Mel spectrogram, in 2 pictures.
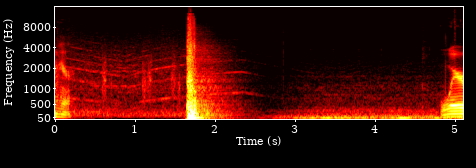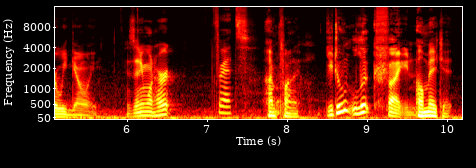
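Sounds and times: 
speech: 0.1 - 0.3, 4.8 - 10.1
car door of a non-civilian vehicle slamming: 1.6 - 2.2
low steady rumble inside a vehicle: 2.7 - 10.1.

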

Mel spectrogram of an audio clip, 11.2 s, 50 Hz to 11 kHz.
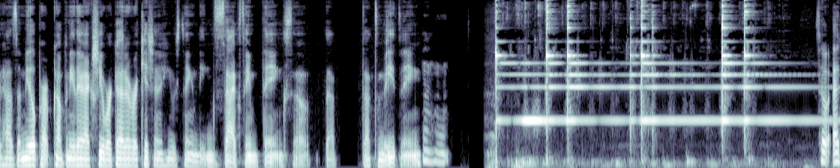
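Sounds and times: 
speech: 0.0 - 6.7, 10.9 - 11.2
bell ringing in celebration: 6.6 - 11.2.

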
